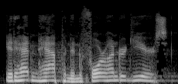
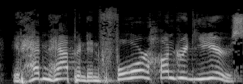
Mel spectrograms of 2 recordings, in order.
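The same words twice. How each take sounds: First: Said in the usual way. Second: Slower and higher, leaning hard on "four"; stress on four. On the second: Shown as a demonstration. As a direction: drive home "four hundred years" slowly. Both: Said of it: "repeats the line for emphasis".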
